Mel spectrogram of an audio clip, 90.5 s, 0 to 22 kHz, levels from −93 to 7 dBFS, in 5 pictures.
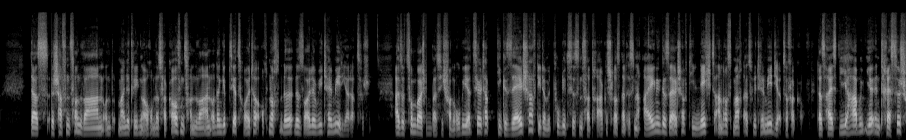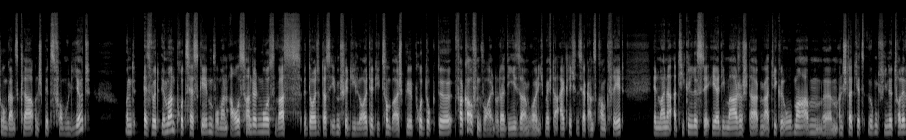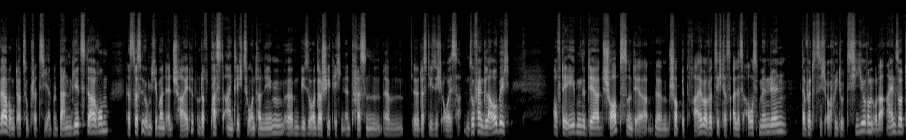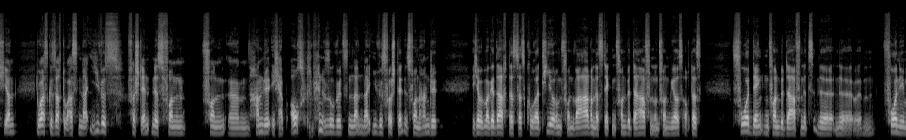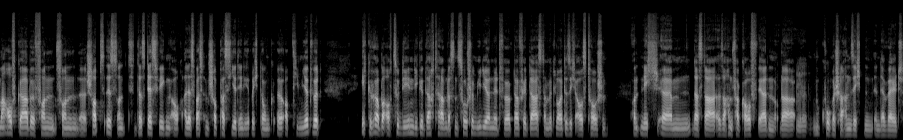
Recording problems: thin; very; fading below 450 Hz

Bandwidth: 15.5 kHz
